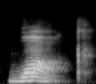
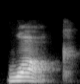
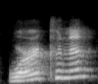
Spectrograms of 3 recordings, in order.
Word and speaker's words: walk: 생각보다 걷다라는 이 walk 발음을 좀 다르게 하시는 분들이 되게 많아요. 그래서 work는 일하다잖아요. work. walk. walk. take a walk. 입 안을 좀 크게 만든다고 생각하면서 발음을 해보세요. walk. take a walk. walk. work 아닙니다. 입이 이렇게 몸려지지 않고 크게 벌어져요. walk.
